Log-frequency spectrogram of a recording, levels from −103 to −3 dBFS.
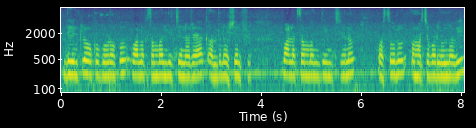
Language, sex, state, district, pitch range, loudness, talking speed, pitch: Telugu, male, Telangana, Komaram Bheem, 205-225 Hz, -15 LUFS, 95 wpm, 210 Hz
